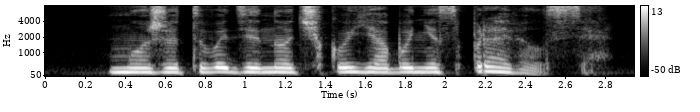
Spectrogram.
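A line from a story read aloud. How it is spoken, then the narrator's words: Quiet reply. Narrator (Russian): ответил Тацуми негромко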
